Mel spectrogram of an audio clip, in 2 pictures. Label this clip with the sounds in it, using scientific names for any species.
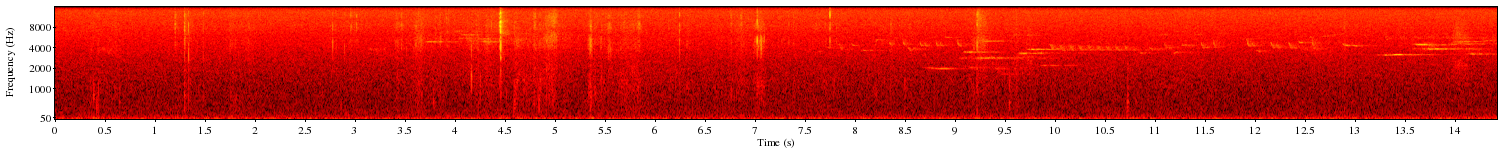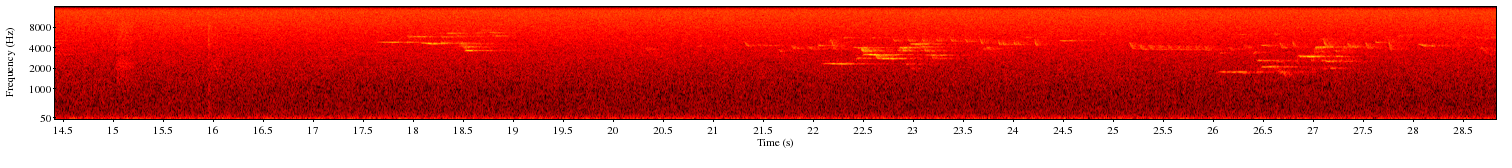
Catharus guttatus, Troglodytes hiemalis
